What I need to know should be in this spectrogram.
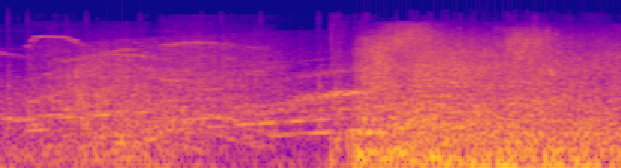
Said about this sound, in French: Les moteurs du cargo s'allumèrent. Des flammes immenses, une lumière intense projetée derrière l'engin.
